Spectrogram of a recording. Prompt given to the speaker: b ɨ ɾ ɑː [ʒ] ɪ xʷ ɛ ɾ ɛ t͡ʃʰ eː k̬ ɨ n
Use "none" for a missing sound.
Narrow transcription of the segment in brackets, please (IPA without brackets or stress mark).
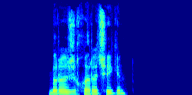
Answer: ʒ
